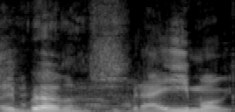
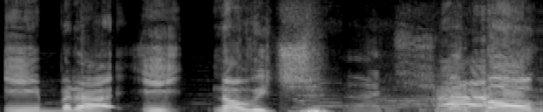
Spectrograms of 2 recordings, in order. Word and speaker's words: Ibrahimovic: Ibrahimovic?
